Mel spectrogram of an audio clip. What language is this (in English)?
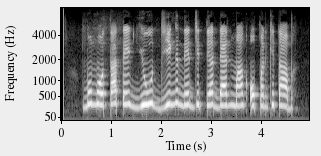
Punjabi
